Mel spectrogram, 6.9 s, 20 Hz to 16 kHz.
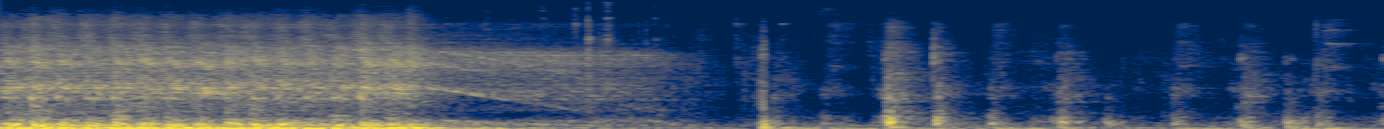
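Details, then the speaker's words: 1968 big-block Camaro started after sitting, following a power-steering conversion with the Classic Performance 6768PSK-BB kit: engine fires and revs, then idles unevenly with irregular dull knocks from the engine hitting the exhaust pipe. "i could already uh feel and hear the engine hitting that exhaust pipe can't really do nothing about that"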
